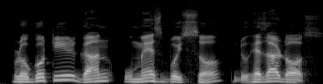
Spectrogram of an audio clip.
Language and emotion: Assamese, neutral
